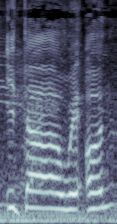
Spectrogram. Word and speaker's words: Itaewon: Bon, les amis, on est dans le quartier Itaewon, sous suggestion de Lou.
